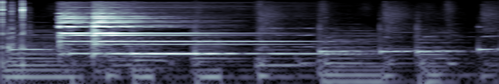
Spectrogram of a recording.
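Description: A bell-like chime struck once about a quarter second in, ringing and fading over a second or so, over a bouncy children's jingle with a steady beat.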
